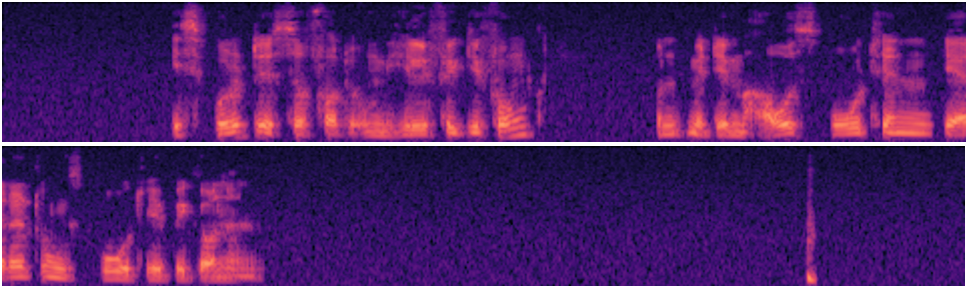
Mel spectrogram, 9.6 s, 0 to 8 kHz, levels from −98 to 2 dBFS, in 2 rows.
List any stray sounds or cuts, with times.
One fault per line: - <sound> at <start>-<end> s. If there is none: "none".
none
